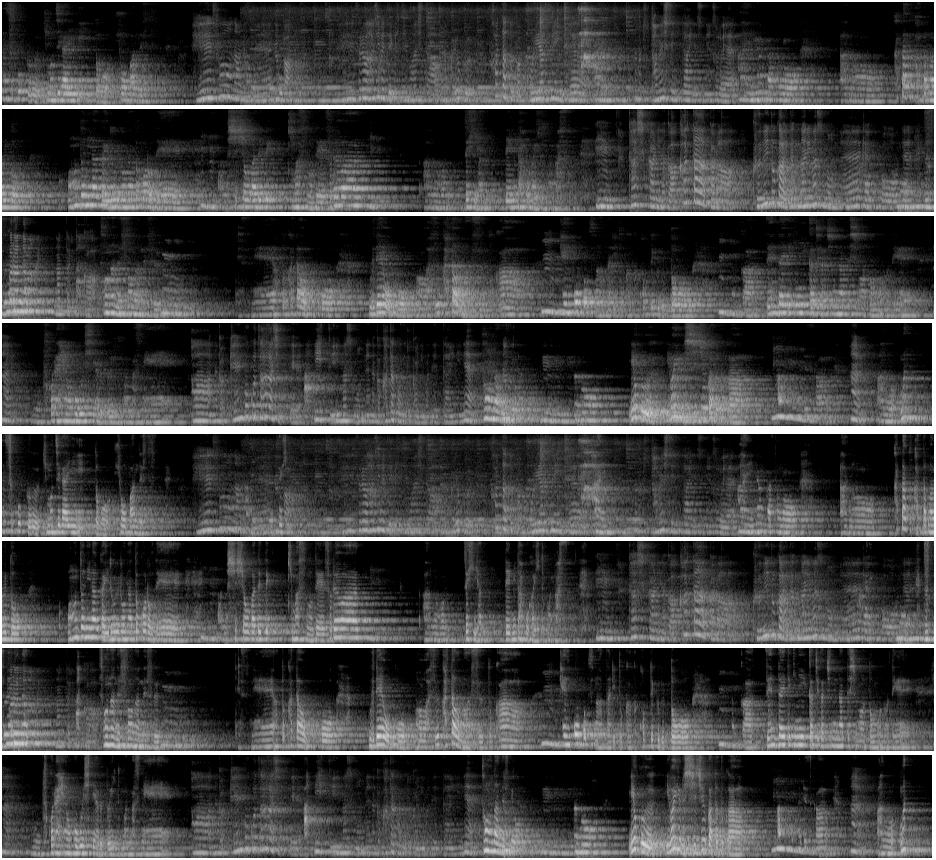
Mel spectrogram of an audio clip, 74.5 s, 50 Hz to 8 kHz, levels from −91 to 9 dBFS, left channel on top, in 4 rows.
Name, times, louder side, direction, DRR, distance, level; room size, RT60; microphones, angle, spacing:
voice 1, 0.0-2.9 5.0-5.1 5.3-5.6 11.8-12.1 14.7-15.9 16.8-17.5 17.8-19.0 20.0-22.3 23.0-24.0 24.4-25.8 27.1-27.6 27.9-28.3 28.7-29.8 30.2-30.3 35.8-36.0 36.5-37.8 38.8-38.9 39.3-40.5 42.3-44.2 44.6-47.7 48.5-51.4 52.1-52.3 52.6-55.5 56.5-59.3 62.0-62.1 65.5-66.3 67.4-67.9 68.5-70.8 72.2-72.5 73.4-74.0, right 4 dB, 90° right, 8 dB, 0.4 m, -25 dB
voice 2, 3.8-5.8 6.8-11.8 12.6-14.7 15.0-15.9 22.6-23.1 25.9-26.4 30.5-33.3 33.7-36.8 37.4-37.9 38.3-39.2 40.4-41.3 48.0-49.1 51.6-52.1 55.9-56.2 59.7-65.4 65.9-66.4 66.7-67.6 71.3-72.2 72.9-73.2, left 1 dB, 15° left, 3 dB, 0.4 m, -33 dB
Acoustic guitar, 4.8-12.8, left 2 dB, 45° left, 0.8 m, -41 dB
8.6 x 3.1 x 4.4 m, 2.4 s
head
